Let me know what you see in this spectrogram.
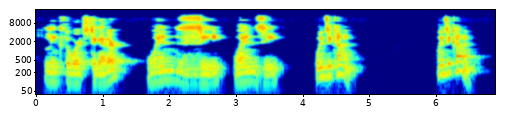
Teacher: when is contraction WS WS stress on the important word wns he is not important so the H is silent link the words together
